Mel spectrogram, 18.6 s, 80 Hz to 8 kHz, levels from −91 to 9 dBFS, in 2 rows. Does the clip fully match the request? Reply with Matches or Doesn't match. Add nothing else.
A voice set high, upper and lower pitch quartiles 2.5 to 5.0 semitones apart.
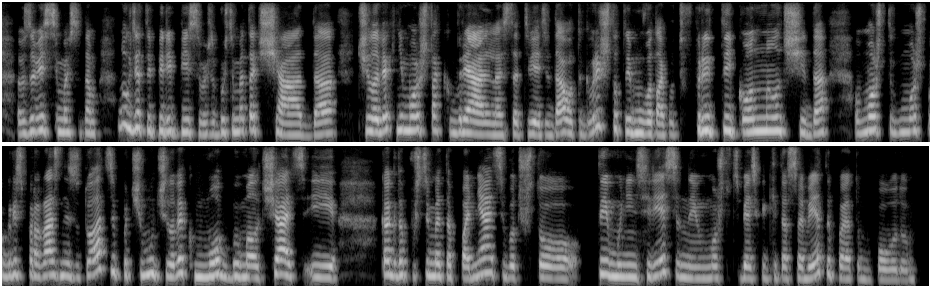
Matches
